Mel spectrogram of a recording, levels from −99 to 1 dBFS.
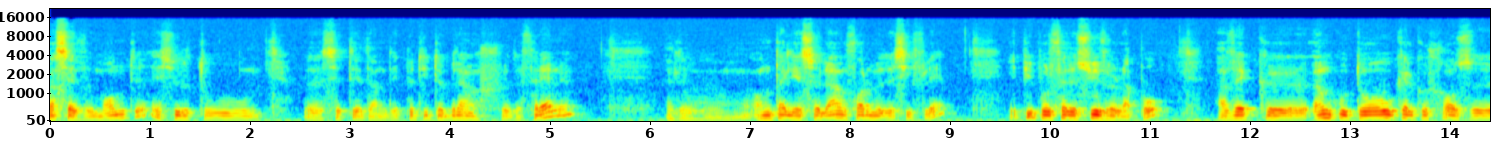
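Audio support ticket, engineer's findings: Constant, even hiss across the whole clip, start to finish. No distortion or grittiness riding on the signal. Low bit depth with dither. Error sits as steady white noise, roughly 25 dB below the signal. Points to an 8-bit stage. Dither added before rounding turns quantisation error into flat noise instead of harmonic distortion. Check the converter or export stage for word-length reduction.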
